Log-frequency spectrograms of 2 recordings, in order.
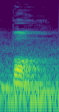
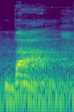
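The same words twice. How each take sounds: First: The vowel is short, in a British accent. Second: The vowel is long, in an American accent. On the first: "ini British, jadi singkat" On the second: "gaya Amerika, bunyi A yang panjang seperti car"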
